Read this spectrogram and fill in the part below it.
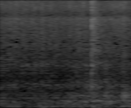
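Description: Onion fries in a pan for a chicken pie filling, giving a steady close sizzle with one brief stir or scrape.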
